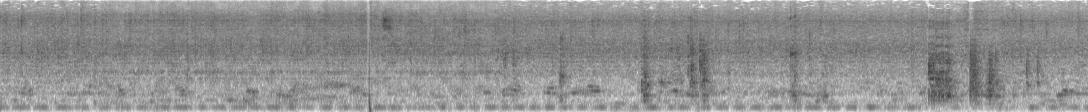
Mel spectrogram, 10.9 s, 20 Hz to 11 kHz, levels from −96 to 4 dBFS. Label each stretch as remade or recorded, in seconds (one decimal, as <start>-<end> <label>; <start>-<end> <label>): 0.0-1.0 recorded; 1.0-5.0 remade; 5.0-10.9 recorded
